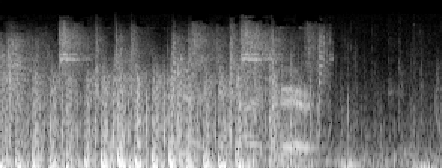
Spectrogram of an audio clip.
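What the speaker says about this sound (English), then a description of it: "Turret!" Rapid automatic turret fire in a late-night multiplayer video game, a dense burst of loud repeated shots lasting about two seconds before cutting off into quieter game sound.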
